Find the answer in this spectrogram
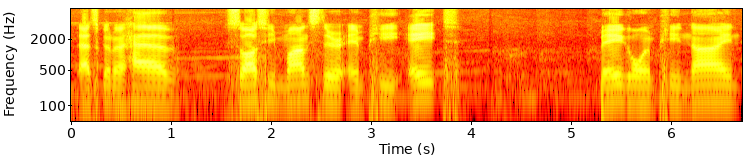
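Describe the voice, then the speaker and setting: A man commentating a sim racing league race in a relaxed, steady play-by-play manner. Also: medium pitch, slow pace, slight background noise. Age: adult.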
